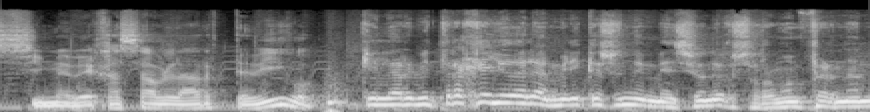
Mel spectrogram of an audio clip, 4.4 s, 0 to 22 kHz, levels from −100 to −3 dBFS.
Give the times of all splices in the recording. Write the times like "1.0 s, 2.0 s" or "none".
1.7 s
